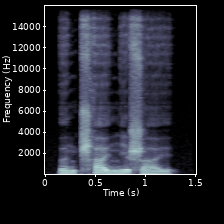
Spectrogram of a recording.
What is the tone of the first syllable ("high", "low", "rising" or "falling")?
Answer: low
